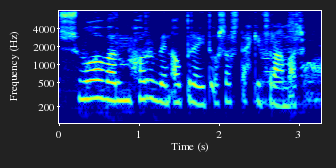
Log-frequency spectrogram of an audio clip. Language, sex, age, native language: Icelandic, female, 13, Icelandic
